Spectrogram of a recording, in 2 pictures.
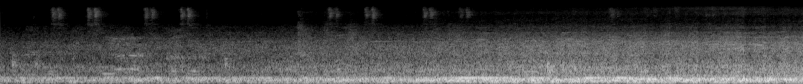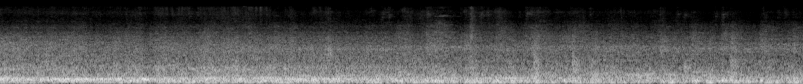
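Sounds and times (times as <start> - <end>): train wheels rushing on rails: 0.0 - 16.0
clacks over rail joints: 10.1 - 16.0.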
